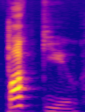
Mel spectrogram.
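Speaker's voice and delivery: retort. Retold or imitated. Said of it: "And I go".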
